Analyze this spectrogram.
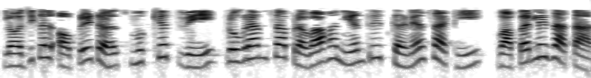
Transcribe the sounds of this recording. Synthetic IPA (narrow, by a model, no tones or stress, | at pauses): lɔd͡ʑikəlɔpɾeʈəɾsmukʰjət̪ʋepɾoɡɾamt͡sapɾəʋaɦnijənt̪ɾit̪kəɾɳjasaʈʰiːʋapəɾled͡zat̪at̪̚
